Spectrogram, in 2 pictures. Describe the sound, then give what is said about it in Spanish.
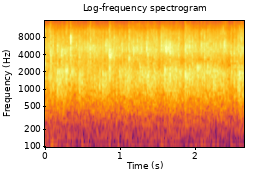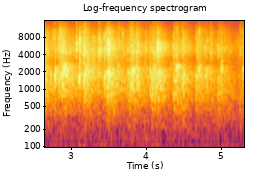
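An audience breaks into sustained applause, dense overlapping clapping that stays steady and loud throughout, with no voices standing out above it. “Hermano, imagínense que hasta los científicos dan una ofrenda de palmas al rey.”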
